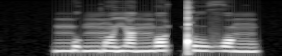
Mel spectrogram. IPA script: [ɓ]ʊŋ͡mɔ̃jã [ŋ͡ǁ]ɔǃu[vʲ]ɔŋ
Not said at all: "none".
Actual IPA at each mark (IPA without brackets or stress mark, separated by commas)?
m, ŋ, v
